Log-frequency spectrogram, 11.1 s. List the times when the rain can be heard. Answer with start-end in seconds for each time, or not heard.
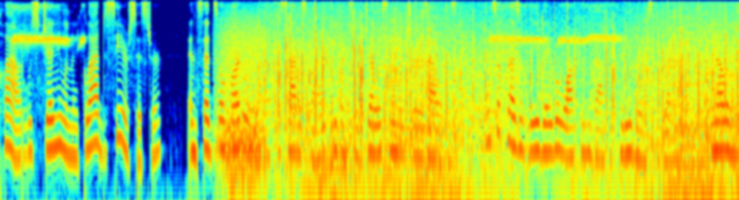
3.2-11.0.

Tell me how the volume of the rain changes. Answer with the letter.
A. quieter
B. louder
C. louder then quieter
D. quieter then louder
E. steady
D.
